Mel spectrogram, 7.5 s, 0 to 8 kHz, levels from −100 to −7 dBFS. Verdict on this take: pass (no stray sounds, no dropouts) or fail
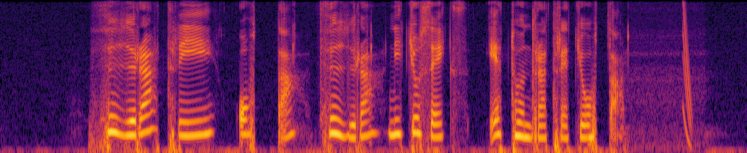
fail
